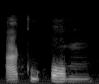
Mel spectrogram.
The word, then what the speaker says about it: AcuOm: homotoxicología, y desarrolló el software AcuOm, así lo pronunciamos, AcuOm, de integración repertorial de homeopatía y acupuntura integradas.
